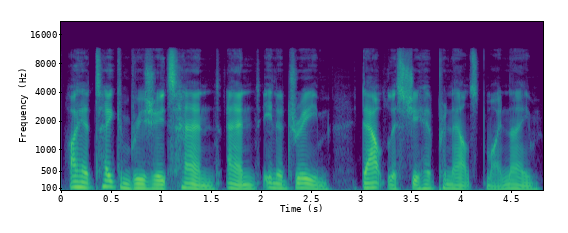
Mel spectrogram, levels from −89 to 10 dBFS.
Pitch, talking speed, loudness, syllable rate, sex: 95 Hz, 185 wpm, -19 LUFS, 4.9 syllables/s, male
